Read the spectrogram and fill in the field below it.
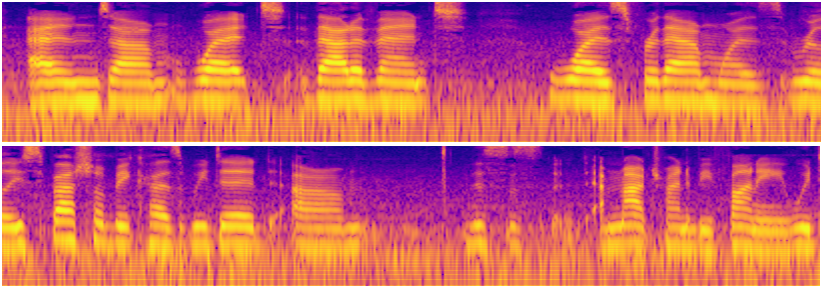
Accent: United States; I'm a woman, and I'm an American

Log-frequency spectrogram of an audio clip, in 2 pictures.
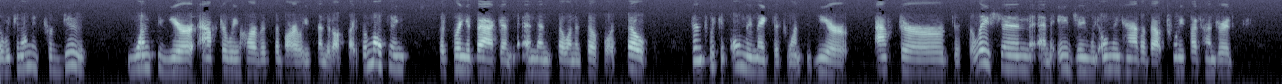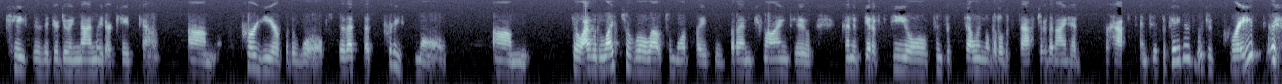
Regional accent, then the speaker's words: New York, United States; I'm an American, I'm a New Yorker

